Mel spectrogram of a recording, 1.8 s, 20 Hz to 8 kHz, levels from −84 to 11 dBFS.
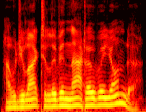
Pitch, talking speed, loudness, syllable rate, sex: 130 Hz, 330 wpm, -14 LUFS, 6.7 syllables/s, male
